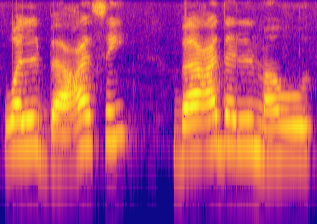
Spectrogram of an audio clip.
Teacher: Sa pronounced from the tip of the tongue touching the inner edges of the top two front teeth.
